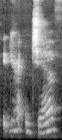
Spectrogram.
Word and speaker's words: GIF: I'm on the GIF side. No, it's, GIF? Mm-hmm. Really? – Yeah, like giraffe.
